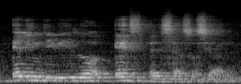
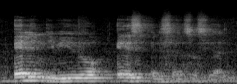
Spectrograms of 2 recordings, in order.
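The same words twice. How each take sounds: No difference in how they are said.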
